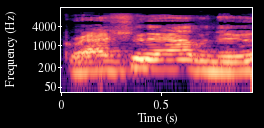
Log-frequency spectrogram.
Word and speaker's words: Gratiot: Don't know how to say Gratiot. They'll read it and call it, yeah, Gratiot Avenue. That's how you say it.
